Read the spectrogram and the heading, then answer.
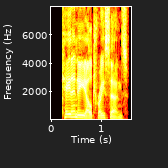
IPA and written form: kəˈnal ˌtɾɛˈsens (Canal 300)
